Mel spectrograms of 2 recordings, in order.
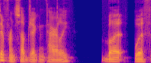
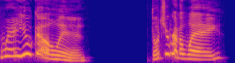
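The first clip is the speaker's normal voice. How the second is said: high, swooping, sleazy pimp character voice. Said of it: "I imagine he talks like a, like a seventies, uh, sleazy pimp".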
